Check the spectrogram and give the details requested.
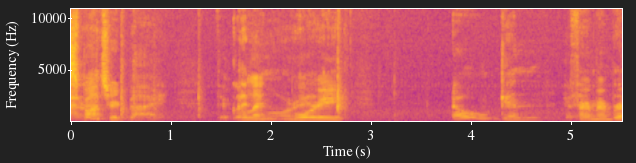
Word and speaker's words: Elgin: 8, It's sponsored by the Glen Moray Elgin, if I remember right. It's a hard G.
